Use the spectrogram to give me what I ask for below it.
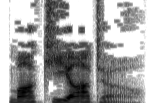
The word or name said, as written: machiatto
